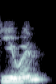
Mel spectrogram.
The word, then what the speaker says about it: Ewan: not mispronounce your name you did actually it's Ewan that's my entire life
